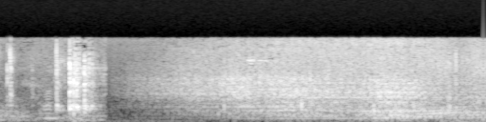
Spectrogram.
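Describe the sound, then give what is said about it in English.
A short clatter of mechanical noise, then a truck engine rumbles up and holds a steady, fairly loud drone with a rough edge of grinding gears, at night in South London. No one speaks. “South London, where grime grows faster than crime and truck gears grind all through the night.”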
